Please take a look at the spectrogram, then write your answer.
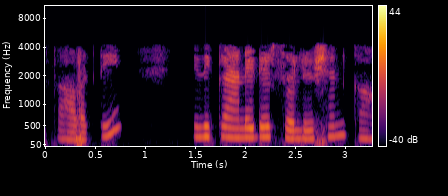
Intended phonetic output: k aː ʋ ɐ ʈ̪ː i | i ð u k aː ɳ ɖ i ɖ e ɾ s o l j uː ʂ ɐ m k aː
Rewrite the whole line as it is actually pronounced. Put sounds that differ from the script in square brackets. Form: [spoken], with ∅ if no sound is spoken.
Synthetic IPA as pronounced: k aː ʋ ɐ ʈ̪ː i | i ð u k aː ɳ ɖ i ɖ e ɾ s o l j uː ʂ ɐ [n] k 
